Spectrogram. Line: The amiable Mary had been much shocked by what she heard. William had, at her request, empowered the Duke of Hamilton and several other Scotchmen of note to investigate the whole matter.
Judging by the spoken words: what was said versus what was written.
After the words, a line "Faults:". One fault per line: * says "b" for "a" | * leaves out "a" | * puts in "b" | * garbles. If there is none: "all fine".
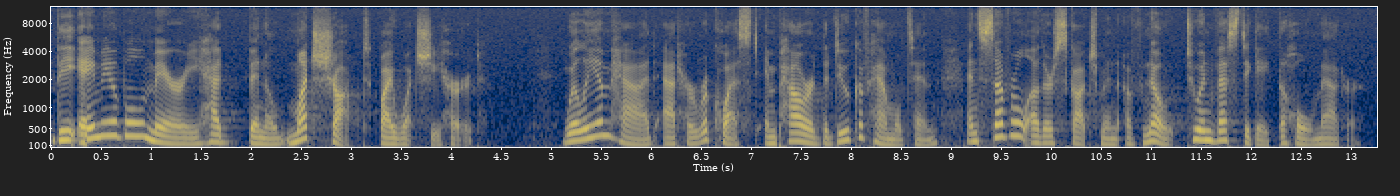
The amiable Mary had been much shocked by what she heard. William had, at her request, empowered the Duke of Hamilton and several other Scotchmen of note to investigate the whole matter.
Faults:
all fine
